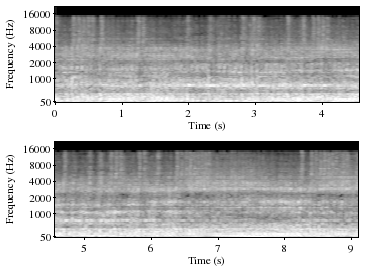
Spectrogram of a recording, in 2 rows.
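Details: Amazon 186FA single-cylinder diesel idling after being fired up on diesel and switched to filtered used synthetic motor oil fuel; steady, even chug with no knocks or stumbles, smoking until warmed up. Normal idle.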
